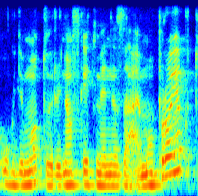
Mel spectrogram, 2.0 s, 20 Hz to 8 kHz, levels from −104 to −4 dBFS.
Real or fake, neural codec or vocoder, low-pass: real; none; 7.2 kHz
